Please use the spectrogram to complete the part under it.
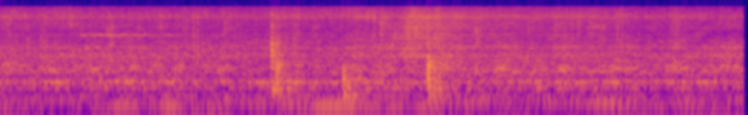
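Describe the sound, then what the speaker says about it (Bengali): Mustard spice paste is stirred and sautéed in a pan for Bengali mustard hilsa fish, giving a low steady sizzle with a few scraping stirs standing out over the frying hiss. "মশলাটাকে একটু কষে নিতে হবে"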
